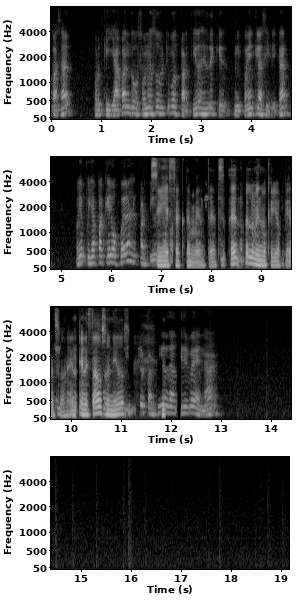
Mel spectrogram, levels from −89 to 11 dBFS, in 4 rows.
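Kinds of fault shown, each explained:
Speech suppressed in double talk: the speech drops out in pieces at 7.23–8.6 s, 8.77–8.85 s, 9.14–10.17 s, 10.49–11.43 s, 11.7–11.85 s and 12.13–12.2 s. Most gaps fall by about 40 dB, near silence, while the 11.7 s one dips only about 10 dB. The likely cause is an echo canceller that, with both ends talking at once, could not tell this talker from loudspeaker echo and attenuated both.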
